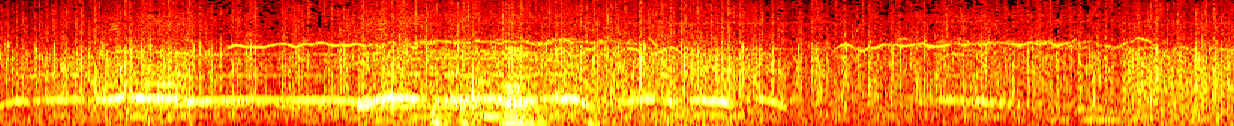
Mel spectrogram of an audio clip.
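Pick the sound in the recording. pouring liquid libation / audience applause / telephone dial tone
audience applause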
